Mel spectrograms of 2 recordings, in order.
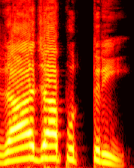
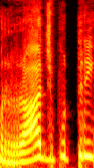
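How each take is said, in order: First: The first part has a long final aa vowel. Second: The first part is shortened with no final vowel. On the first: The speaker calls it wrong. "राजापुत्री थोड़ी होगी" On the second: The speaker calls it right. "उसे आप राजपुत्री कहकर के बोलो"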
